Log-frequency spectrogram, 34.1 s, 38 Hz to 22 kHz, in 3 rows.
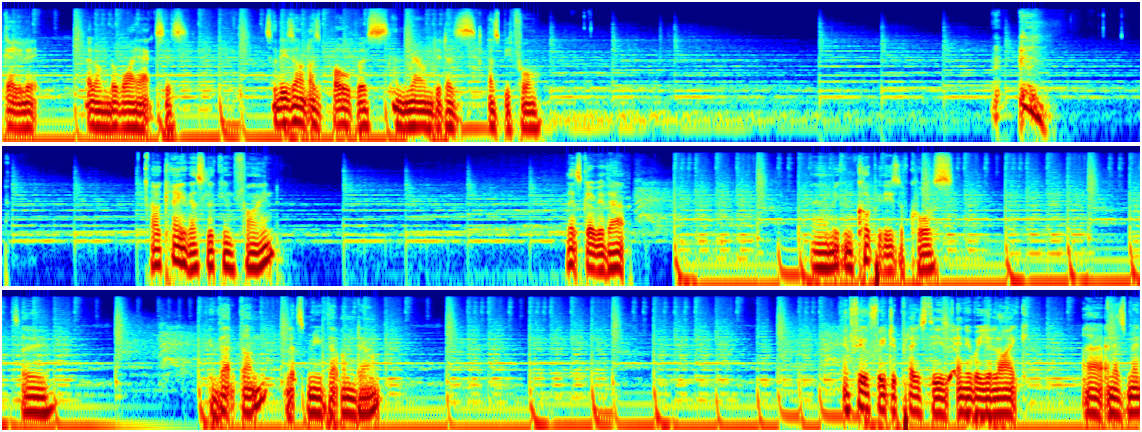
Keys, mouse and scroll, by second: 5.2 Tab, 6.8 click, 7.4 scroll down 1, 7.9 click, 8.2 scroll down 1, 8.8 middle click, 11.2-11.5 scroll down 2, 11.5 shift+middle click, 12.3 click, 14.7 KP_1, 21.5 right click, 22.8 click, 23.7 click, 31.5 click, 31.9 middle click.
